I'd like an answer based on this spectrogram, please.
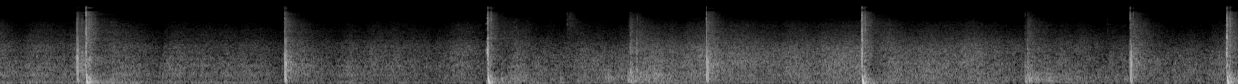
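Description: Multi-shot aerial firework (a 'sky shot' cake) firing shells into the sky: sharp bangs roughly every two seconds, about seven loud ones and a couple of softer ones, over a steady crackle and hiss.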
